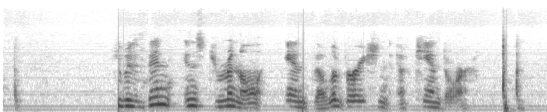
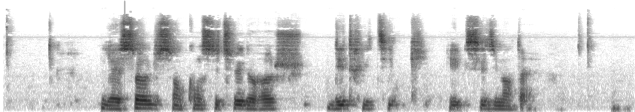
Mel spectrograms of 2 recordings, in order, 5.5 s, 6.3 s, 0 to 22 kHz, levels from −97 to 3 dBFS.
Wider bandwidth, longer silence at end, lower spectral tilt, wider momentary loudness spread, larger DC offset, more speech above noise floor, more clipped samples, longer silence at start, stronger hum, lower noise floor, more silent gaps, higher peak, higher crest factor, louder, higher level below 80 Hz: first, 15 kHz vs 13.5 kHz; second, 0.25 s vs 0.45 s; first, -7 dB/octave vs -2.5 dB/octave; second, 13 LU vs 18 LU; neither; about the same, 34 dB vs 34 dB; neither; about the same, 0.15 s vs 0.05 s; neither; first, -65 dBFS vs -53 dBFS; neither; second, -12 dBFS vs 0 dBFS; about the same, 20 dB vs 22 dB; second, -33 LUFS vs -18 LUFS; about the same, -62 dBFS vs -64 dBFS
